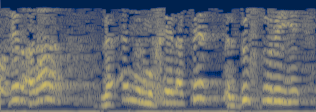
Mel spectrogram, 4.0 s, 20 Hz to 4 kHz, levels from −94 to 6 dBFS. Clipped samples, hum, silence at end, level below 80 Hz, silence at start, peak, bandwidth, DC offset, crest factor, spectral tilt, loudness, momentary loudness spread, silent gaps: under 0.1%; none; 0 s; -60 dBFS; 0 s; -6 dBFS; 3.5 kHz; 1%; 14 dB; -9.5 dB/octave; -21 LUFS; 8 LU; none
